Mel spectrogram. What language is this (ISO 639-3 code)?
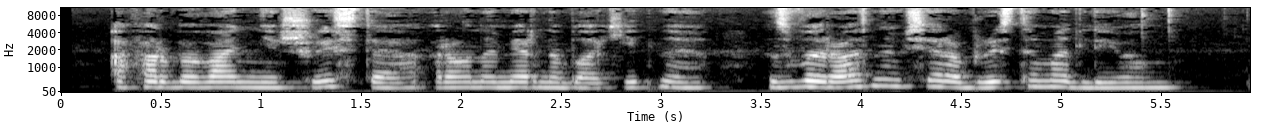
bel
